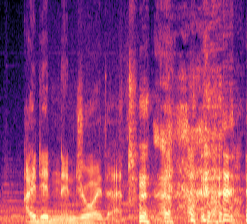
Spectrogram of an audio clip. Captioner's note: laughter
